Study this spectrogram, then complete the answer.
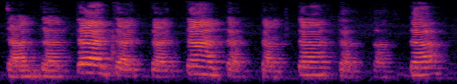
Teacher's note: it is two unstressed followed by a stress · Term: anapest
